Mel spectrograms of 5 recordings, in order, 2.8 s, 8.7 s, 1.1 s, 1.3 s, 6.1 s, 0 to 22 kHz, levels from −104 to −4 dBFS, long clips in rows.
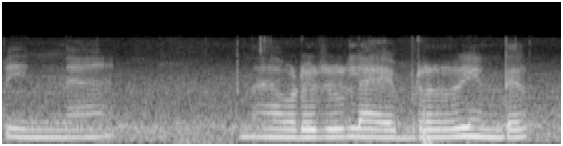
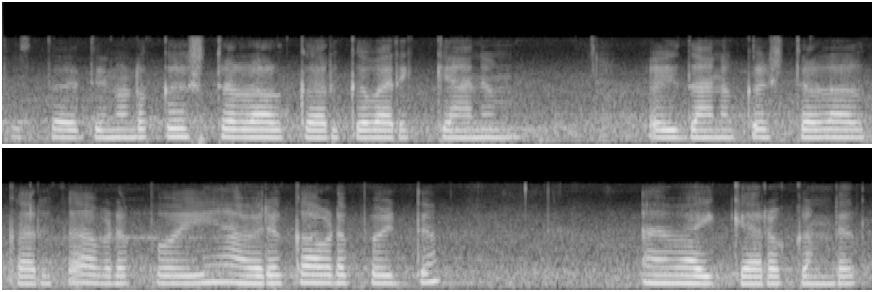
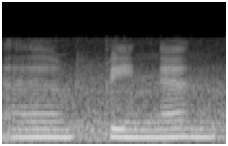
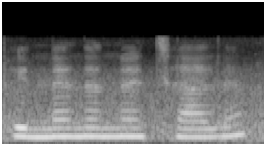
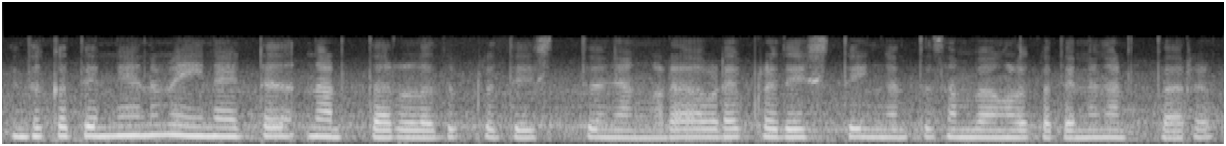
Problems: constant background noise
